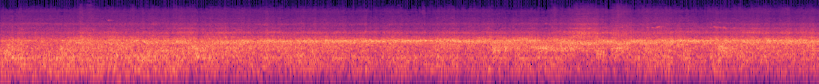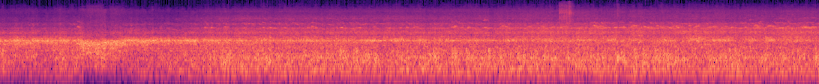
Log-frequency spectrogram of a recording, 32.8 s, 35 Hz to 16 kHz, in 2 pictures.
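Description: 209 series electric multiple unit running at a steady speed, heard from inside the leading car: a continuous rolling rumble of wheels on rail with a steady mid-pitched hum.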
